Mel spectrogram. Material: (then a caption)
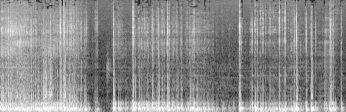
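Foam. Fingernails of both hands scratch a small, round, white textured foam windscreen on a microphone. The result is a dense, muffled, rumbling scrape centered in the low range, broken by brief pauses and sharp, crackly scratch bursts.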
